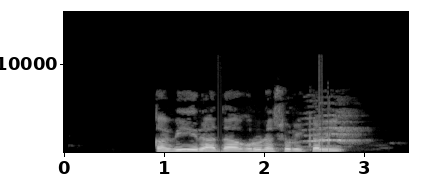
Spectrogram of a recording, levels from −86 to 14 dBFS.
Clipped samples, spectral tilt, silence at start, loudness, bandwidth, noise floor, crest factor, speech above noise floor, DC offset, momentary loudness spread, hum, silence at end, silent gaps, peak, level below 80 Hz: under 0.1%; -8.5 dB/octave; 0.9 s; -13 LUFS; 7.4 kHz; -48 dBFS; 14 dB; 37 dB; under 0.1%; 8 LU; none; 0.55 s; none; 0 dBFS; -50 dBFS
